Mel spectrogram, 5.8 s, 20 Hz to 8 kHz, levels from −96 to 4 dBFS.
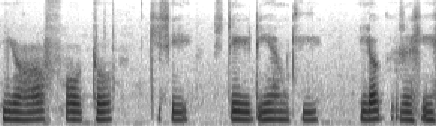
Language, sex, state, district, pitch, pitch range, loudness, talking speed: Hindi, female, Chandigarh, Chandigarh, 185 Hz, 180-190 Hz, -19 LUFS, 80 wpm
